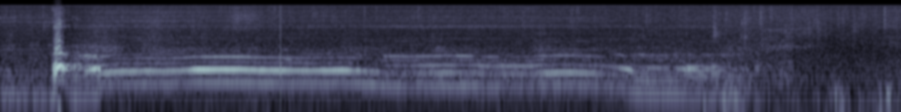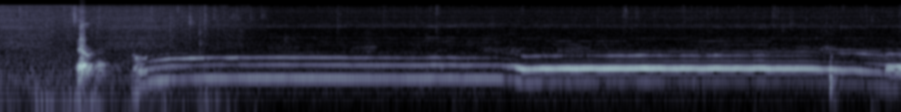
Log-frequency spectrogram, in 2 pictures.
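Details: Maremmano-Abruzzese dog named Alfa singing at Green Cape in Ajara, Georgia: two long sustained howls with steady harmonic tone and slight pitch steps, the first lasting about seven seconds, the second starting near ten seconds, over faint background hiss.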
